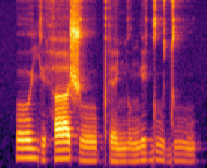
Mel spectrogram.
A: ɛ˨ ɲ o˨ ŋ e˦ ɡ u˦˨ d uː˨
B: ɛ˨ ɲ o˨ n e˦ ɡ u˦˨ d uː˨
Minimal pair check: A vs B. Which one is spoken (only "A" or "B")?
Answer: A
